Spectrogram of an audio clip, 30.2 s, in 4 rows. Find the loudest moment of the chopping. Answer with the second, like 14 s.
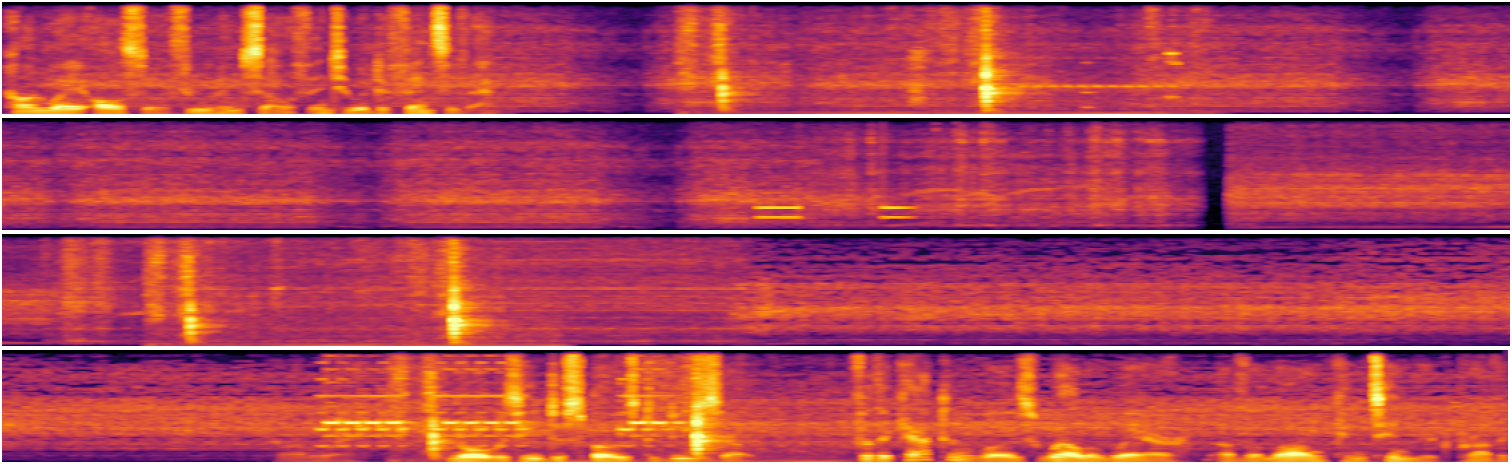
5 s.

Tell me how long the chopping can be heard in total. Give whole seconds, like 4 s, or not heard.
7 s.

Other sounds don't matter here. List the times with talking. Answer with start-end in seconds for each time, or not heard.
0.0-2.5, 24.0-30.1.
